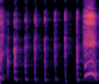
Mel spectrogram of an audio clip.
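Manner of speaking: high gloating laugh; taunting laugh. Acted. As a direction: laugh in the critic's face.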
